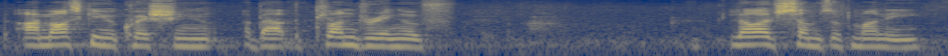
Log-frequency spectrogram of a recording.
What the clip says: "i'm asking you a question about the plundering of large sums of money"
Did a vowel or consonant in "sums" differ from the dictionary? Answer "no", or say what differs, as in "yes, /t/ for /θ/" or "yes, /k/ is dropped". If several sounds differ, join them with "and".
no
